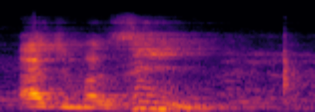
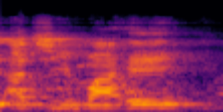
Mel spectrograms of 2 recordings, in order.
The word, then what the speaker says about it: Ajimahe: Just a slight correction, the name is actually Ajimahe, just like you pronounce Ajimai in Nakan. You add H-E to sound Ajimahe.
